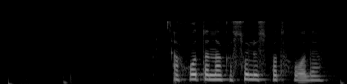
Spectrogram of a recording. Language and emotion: Russian, neutral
